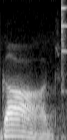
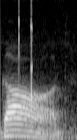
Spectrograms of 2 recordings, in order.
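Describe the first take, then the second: Both takes have the same delivery.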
